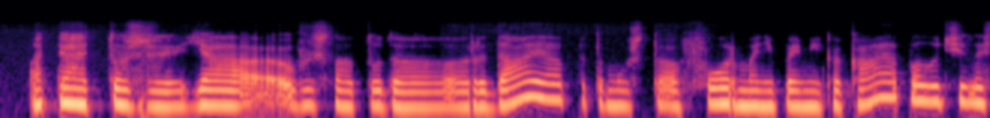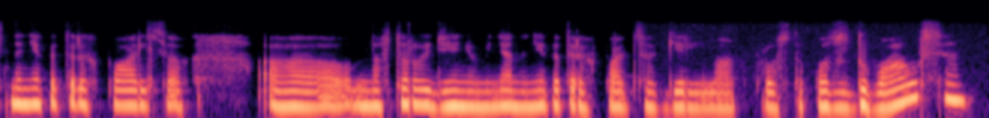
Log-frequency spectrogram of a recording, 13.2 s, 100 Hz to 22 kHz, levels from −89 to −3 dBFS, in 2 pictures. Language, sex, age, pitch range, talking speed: Russian, female, 20-39, 170-200 Hz, 125 wpm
